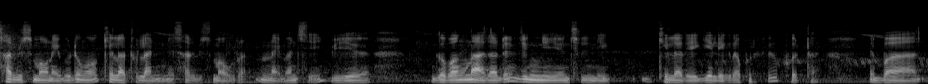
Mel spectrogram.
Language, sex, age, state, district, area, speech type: Bodo, male, 45-60, Assam, Udalguri, rural, spontaneous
